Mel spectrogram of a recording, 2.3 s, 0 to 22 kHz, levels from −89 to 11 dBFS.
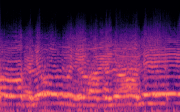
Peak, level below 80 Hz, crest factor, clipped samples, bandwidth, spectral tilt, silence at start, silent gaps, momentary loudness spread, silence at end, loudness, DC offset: -8 dBFS; -40 dBFS; 8 dB; under 0.1%; 8.4 kHz; -5 dB/octave; 0 s; none; 2 LU; 0 s; -16 LUFS; under 0.1%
